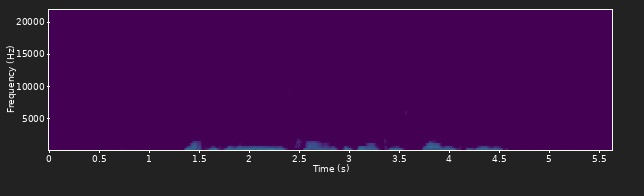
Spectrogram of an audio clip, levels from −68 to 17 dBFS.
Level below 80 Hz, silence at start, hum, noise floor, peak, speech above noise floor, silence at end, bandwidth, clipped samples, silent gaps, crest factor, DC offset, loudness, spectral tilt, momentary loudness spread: -78 dBFS; 0.05 s; none; -67 dBFS; -32 dBFS; 22 dB; 0 s; 14.5 kHz; under 0.1%; none; 16 dB; under 0.1%; -46 LUFS; -7 dB/octave; 22 LU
